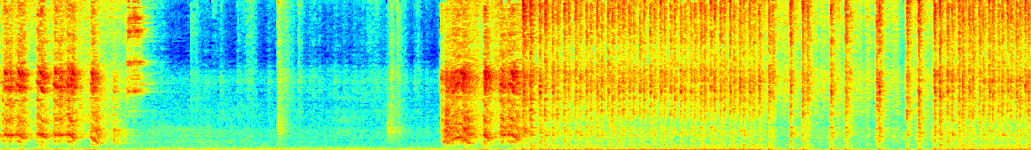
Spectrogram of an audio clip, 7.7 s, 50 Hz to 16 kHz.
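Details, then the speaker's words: 1999 Kawasaki Vulcan 1500 V-twin after storm submersion, water cleared and carburetor refitted, started on choke: brief starter whir, then catches into a loud, lumpy, steady run; engine starts and runs. "Yeah, we're getting a little fuel coming out the bottom. That's a good sign. And try to just hold this choke on here and fire it up."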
